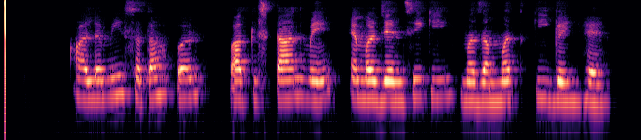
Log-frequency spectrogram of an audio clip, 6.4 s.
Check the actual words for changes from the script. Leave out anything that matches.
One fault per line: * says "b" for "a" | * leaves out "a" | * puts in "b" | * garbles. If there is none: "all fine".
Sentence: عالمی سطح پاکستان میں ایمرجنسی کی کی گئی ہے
* puts in "پر"
* puts in "مذمت"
